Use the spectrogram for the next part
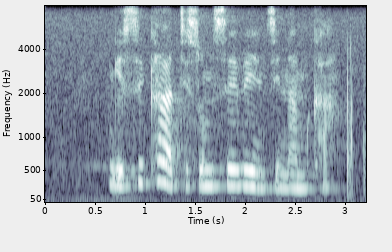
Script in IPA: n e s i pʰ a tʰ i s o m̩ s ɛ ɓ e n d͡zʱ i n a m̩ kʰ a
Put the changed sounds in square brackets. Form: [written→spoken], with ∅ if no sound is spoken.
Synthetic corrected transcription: [n→ŋ] e s i [pʰ→kʰ] a tʰ i s o m̩ s ɛ ɓ e n d͡zʱ i n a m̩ kʰ a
